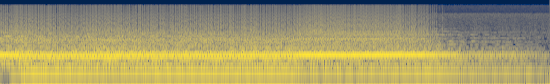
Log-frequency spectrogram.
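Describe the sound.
A taxi cab's engine runs with a steady, loud mid-pitched hum and a low droning rumble, then thins and drops in level near the end as the car pulls away.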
